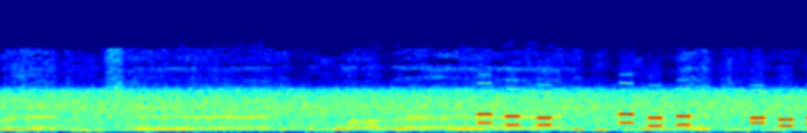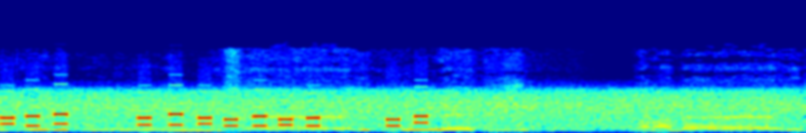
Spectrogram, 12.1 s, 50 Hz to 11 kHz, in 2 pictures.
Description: DTMF, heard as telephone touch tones, dialled by hand, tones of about 100 ms, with phone line noise. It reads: D65 D26 0183C 5B81342 1#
